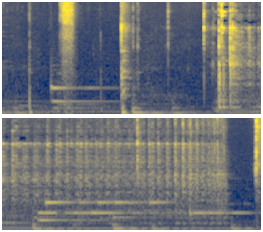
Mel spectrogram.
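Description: Faint clicks and glassy clinks come from cracking open a Shipyard Pumpkinhead pumpkin beer and handling a glass with a cinnamon-and-sugar rim. The sharp, irregular taps are spread across several seconds.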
